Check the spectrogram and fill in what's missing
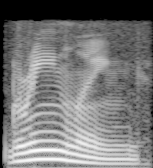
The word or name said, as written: greenling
